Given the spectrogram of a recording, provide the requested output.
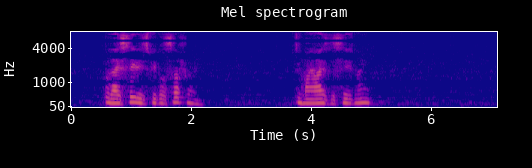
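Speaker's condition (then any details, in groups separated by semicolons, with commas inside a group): Parkinson's disease; others offer remedies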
